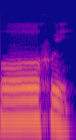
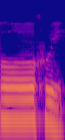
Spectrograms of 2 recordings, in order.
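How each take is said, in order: The two takes are said the same way.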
